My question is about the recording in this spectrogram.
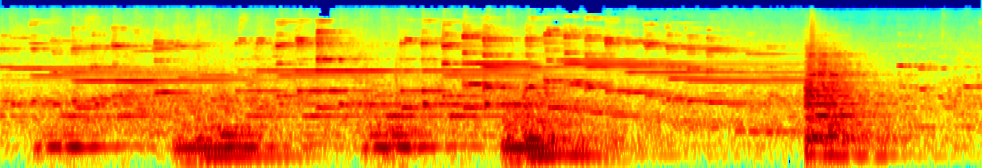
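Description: High school wind band playing: ringing mallet-percussion notes over swelling low wind notes, with a loud percussion crash that rings on, about eight seconds in.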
